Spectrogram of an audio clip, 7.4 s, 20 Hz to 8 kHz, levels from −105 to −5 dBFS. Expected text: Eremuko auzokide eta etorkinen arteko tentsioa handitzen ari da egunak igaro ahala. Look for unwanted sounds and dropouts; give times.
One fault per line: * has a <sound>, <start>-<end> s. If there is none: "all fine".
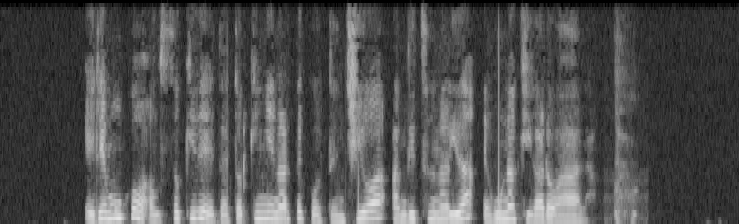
* has a cough, 6.1-6.4 s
